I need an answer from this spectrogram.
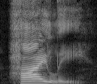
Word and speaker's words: highly: Highly, highly. Remember, we're counting syllables, so we're going to have 2 marks, highly, and highly would be stressed like that.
